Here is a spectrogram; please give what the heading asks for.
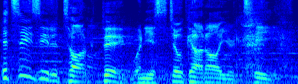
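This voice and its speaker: An actor voicing a cocky, brawling male fight-pit boss in game voice lines, full of gruff, boastful trash talk, with game music behind. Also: medium pitch, very animated, normal speed, close to an everyday voice.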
